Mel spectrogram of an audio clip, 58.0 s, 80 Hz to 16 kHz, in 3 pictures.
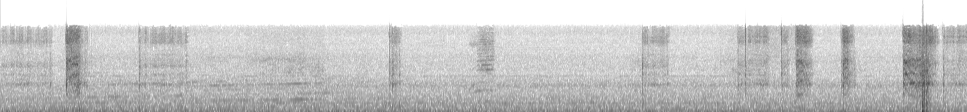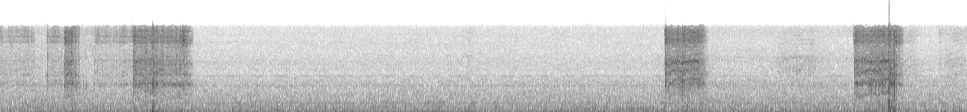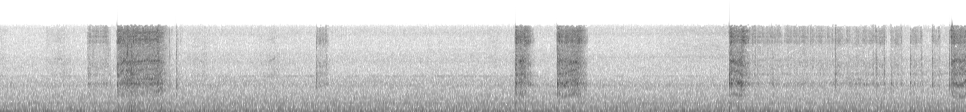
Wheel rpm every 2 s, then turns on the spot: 40, 20, 0, 0, 0, 0, 10, 20, 20, 60, 30, 90, 0, 0, 0, 0, 60, 0, 80, 0, 60, 10, 0, 0, 20, 30, 20, 40, 30.
0-2 12-14 18-22 52-54 56-58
